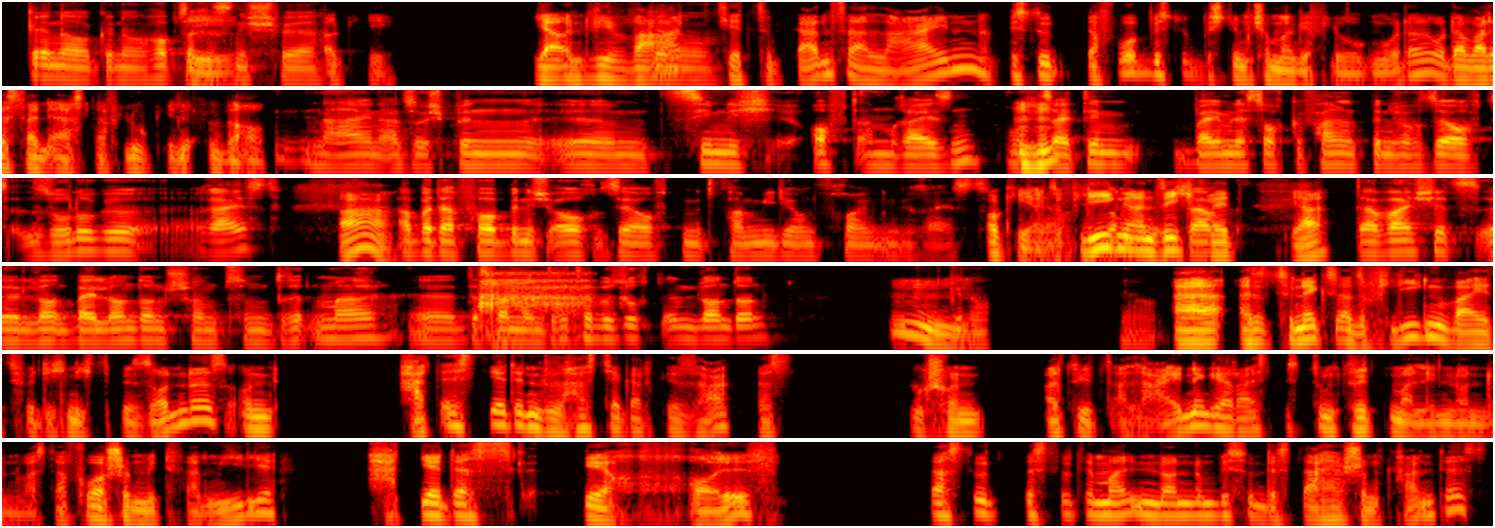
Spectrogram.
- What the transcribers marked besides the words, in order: other background noise; stressed: "Aha"; stressed: "geholfen"
- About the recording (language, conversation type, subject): German, podcast, Welche Tipps hast du für die erste Solo-Reise?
